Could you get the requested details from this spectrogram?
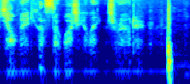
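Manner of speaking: very quiet, breathy, barely voiced whisper. Retelling what a business partner said around the corner: imitating someone whispering. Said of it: "He starts whispering".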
